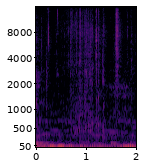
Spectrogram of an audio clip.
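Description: A push-through shuffle of a deck of playing cards during card magic practice, giving soft riffling and brushing card noise in a couple of short bursts, quiet and close.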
